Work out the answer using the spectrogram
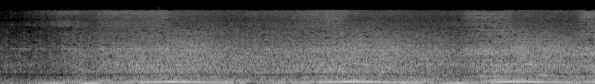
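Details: Mk3 Ford Cortina Estate with rebuilt carburettor, warmed up after running on choke: smooth even idle with three clean throttle blips, revs climb and settle with no misses or knocks; idles and revs as it should.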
